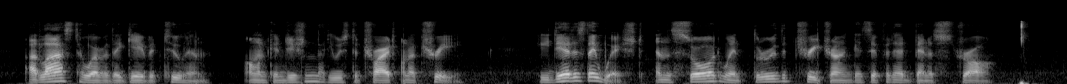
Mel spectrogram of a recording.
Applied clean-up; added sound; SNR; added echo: neural mask model Resemble Enhance denoiser.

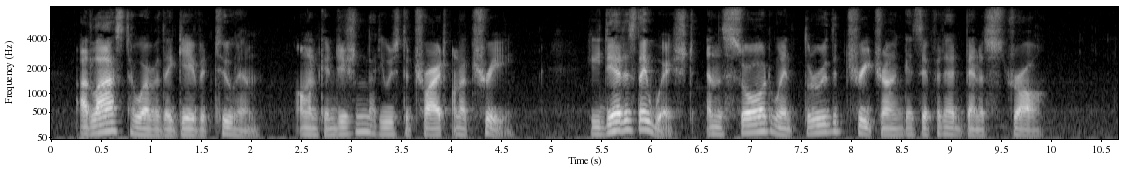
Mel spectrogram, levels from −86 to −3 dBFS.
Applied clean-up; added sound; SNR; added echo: none; none; none; none.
